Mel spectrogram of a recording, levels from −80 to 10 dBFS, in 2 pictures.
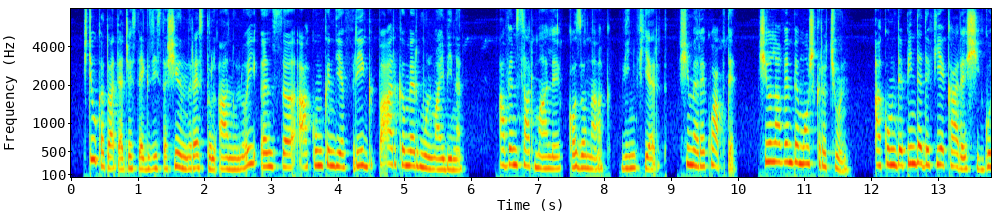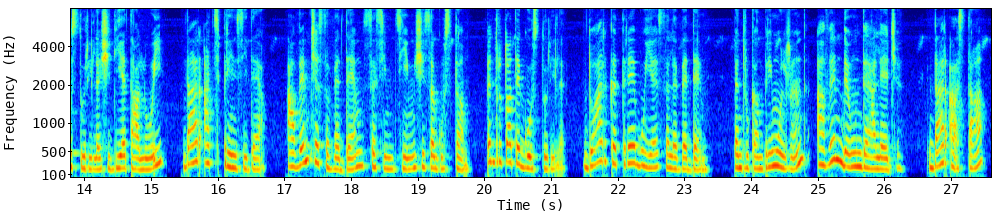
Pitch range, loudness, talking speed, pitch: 205-275 Hz, -12 LUFS, 165 wpm, 230 Hz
